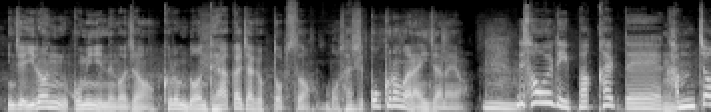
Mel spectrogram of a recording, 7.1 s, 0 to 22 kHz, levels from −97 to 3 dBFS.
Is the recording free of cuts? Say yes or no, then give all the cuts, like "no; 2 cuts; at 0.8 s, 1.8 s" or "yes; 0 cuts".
no; 2 cuts; at 4.8 s, 5.2 s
